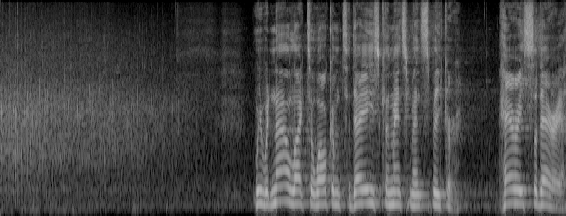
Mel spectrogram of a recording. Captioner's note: applause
